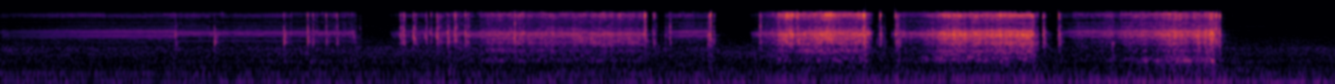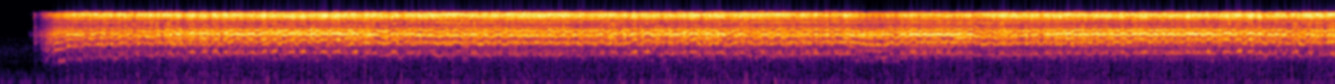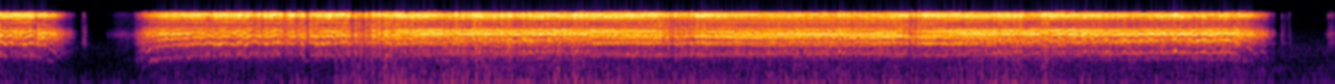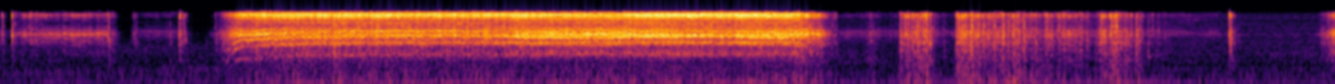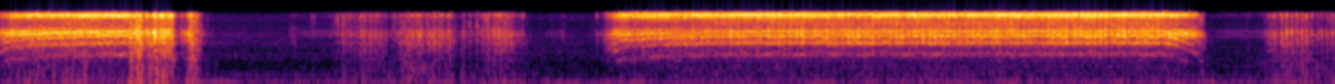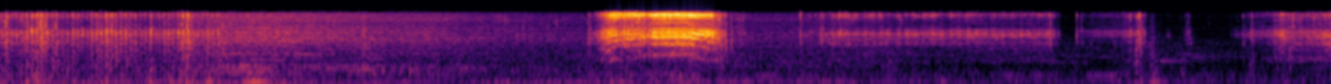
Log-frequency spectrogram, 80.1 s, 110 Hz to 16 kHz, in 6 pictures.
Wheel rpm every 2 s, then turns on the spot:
0, 0, 10, 10, 30, 20, 20, 150, 170, 170, 160, 150, 160, 100, 140, 160, 160, 160, 160, 90, 10, 120, 160, 160, 40, 20, 40, 90, 20, 40, 160, 170, 100, 30, 10, 0, 60, 20, 10, 10.
10-12 48-52 56-58 66-70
